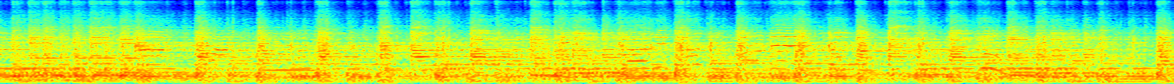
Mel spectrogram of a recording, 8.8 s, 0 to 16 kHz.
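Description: A 1960s vocal-group rock and roll 45 rpm single playing on a turntable: steady, up-tempo music with guitar.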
